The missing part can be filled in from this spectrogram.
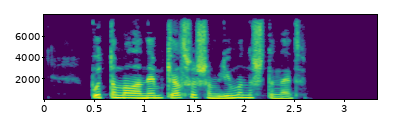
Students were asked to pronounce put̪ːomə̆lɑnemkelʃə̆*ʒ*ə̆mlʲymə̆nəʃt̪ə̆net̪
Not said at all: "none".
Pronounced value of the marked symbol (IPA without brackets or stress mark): ʃ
